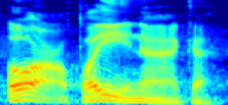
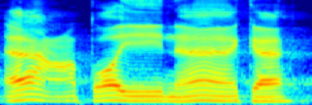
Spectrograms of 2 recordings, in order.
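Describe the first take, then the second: First: The first vowel is heavy and rounded, like o. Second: The first vowel is light and open, like a. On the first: The speaker calls it wrong. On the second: The speaker calls it right. "bacalah a"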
